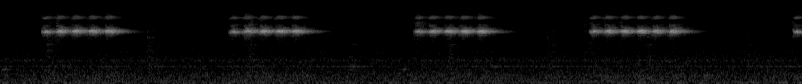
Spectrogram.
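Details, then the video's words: Insect singing in autumn, recorded 19 September 2009: shrill, high, pulsed chirp bursts lasting about a second, four of them, spaced nearly two seconds apart, with faint hiss behind. "秋 虫の鳴き声"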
